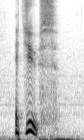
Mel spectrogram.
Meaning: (adjective) 1. light, bright (full of light) 2. bright (promising; prosperous) 3. light 4. high-pitched, bright; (noun) a light ((light from a) light source)
- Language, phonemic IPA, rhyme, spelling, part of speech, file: Swedish, /jʉːs/, -ʉːs, ljus, adjective / noun, Sv-ljus.ogg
